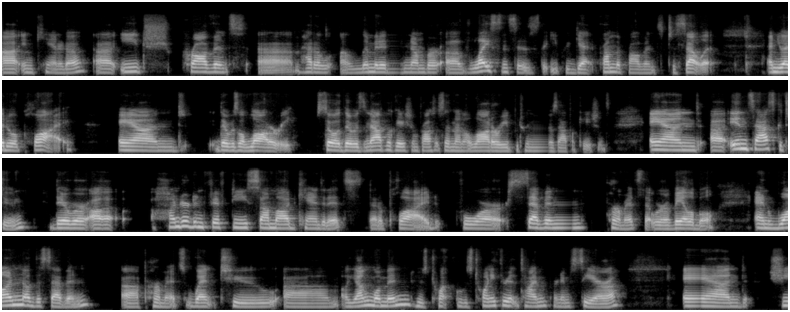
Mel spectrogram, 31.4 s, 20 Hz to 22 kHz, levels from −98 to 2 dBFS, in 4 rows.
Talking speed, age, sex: 175 wpm, 20-39, female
